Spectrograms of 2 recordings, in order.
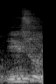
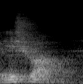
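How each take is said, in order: First: The name has two syllables, ending in 'su'. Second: The name has three syllables, ending in 'shua'. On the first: This is the Galilean dialect form of the name. "갈릴리 지역 사람들은 그냥 예수, 예수 이렇게 했던 거예요" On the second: This is the original form of the name. "원래 말하면 예슈아 이렇게 돼요"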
